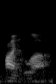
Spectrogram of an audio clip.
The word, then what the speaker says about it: Islay: But if you're not jetpacking to our secret island, you might go to Isla. So it is pronounced Isla, which yes. – we did mention briefly before. – Islay.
